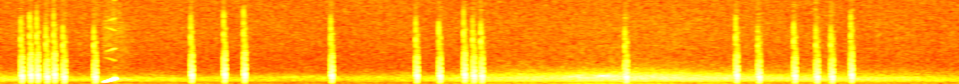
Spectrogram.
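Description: Soft game menu clicks tick as a cursor moves over items.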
